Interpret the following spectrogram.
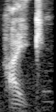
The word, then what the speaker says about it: hike: Yeah, so that E is silent at the end, and this is a long I sound, hike.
